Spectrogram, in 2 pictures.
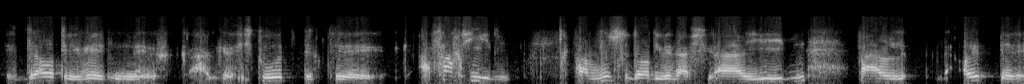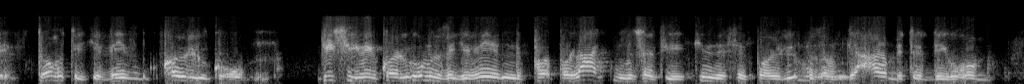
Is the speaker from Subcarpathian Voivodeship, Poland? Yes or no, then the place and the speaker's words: yes; Jaroslaw, Subcarpathian Voivodeship, Poland; now in Paris, France; Ich bin geboren in Polen, in Galicien.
